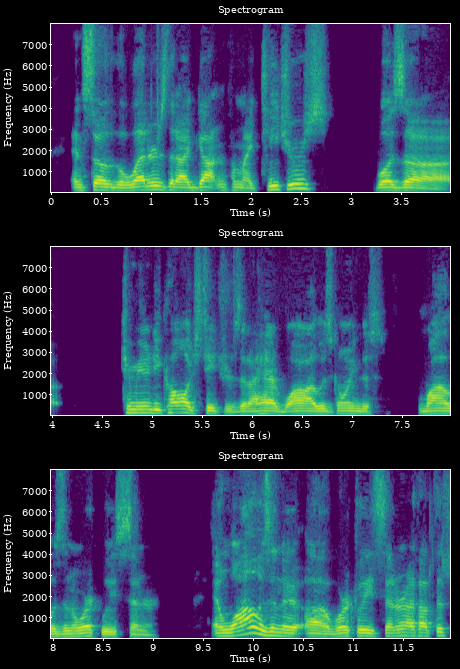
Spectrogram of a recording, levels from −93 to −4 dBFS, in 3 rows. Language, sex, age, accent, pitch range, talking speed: English, male, 20-39, American, 135-175 Hz, 220 wpm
